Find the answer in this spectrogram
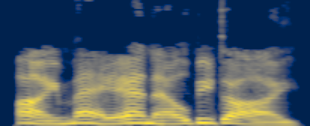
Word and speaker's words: Iman al-Obeidi: Iman al-Obeidi, also spelled Iman al-Obeidi, Arabic, pronounced Iman al-Obeidy, born circa 1982, is a former Libyan postgraduate law student who received worldwide media attention during the Libyan Civil War.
